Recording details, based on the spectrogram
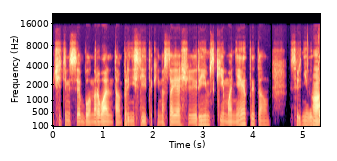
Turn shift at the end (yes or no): yes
